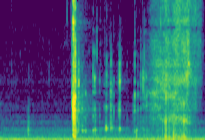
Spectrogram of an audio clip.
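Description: A brief slurp of a blue raspberry drink, preceded by a sharp crunchy click, with wet sipping noises near the end and no talking.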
